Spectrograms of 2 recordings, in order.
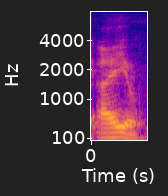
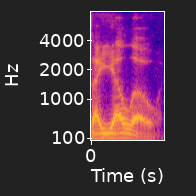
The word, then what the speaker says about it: Aiello: year with a really good friend uh aio did i pronounce the surname correctly it's the uh it's a yellow actually with the yellow yeah yeah no no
